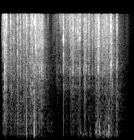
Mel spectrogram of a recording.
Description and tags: A quick taro shuffle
